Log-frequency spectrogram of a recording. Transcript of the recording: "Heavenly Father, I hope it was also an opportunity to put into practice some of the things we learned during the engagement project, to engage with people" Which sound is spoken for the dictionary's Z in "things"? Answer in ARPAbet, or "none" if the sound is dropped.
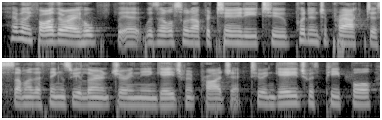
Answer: Z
